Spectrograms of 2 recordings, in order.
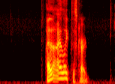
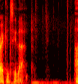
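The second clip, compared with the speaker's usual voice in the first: barely voiced, slow half-whisper to himself; whispered aside; 10 dB quieter, much slower than usual. Real, not acted. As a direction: drop to a soft whispered aside.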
